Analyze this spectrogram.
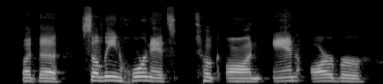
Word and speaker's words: Saline: he and his uh i was told it was saline is how you pronounce it so i apologize for saying saline in the past but the celine hornets took on ann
